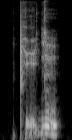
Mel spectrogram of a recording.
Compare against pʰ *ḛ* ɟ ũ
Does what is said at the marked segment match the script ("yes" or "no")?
yes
